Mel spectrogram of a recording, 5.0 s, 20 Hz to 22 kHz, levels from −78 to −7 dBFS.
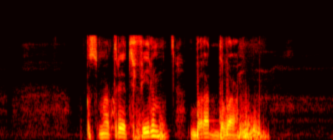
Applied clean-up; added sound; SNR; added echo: none; none; none; none.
